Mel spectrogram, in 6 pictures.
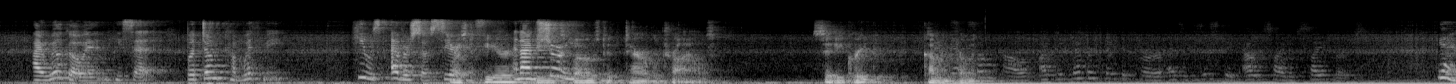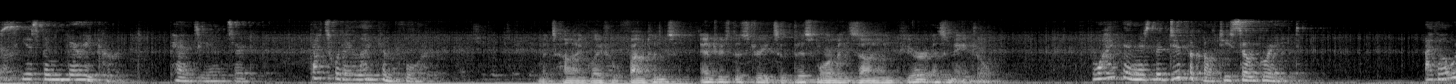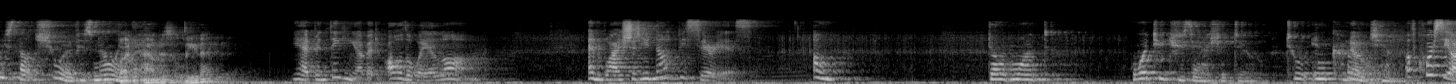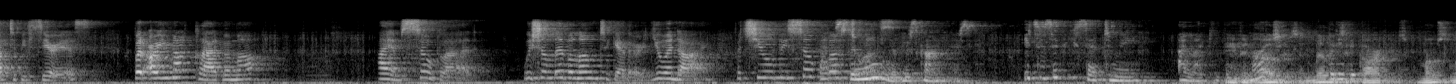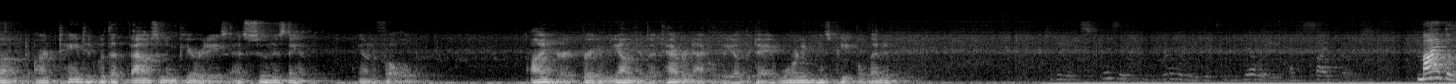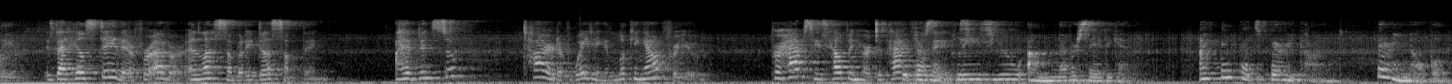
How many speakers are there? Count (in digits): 4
